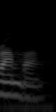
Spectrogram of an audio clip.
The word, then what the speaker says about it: Rambam: Am, we're trying to phase out, is the mispronunciation of Rambam.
